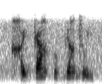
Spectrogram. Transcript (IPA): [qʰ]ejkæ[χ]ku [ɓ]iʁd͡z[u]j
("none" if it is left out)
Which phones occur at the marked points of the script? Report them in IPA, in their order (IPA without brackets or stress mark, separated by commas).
χ, ʁ, b, u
